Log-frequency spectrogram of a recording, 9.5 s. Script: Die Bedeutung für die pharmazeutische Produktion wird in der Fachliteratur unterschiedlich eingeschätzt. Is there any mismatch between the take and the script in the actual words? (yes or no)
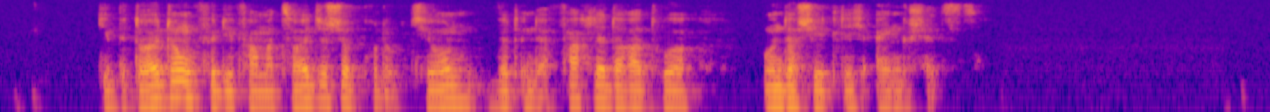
no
